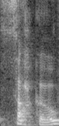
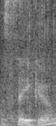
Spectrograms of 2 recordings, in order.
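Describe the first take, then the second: First: The name rhymes with taco. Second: The name does not rhyme with taco. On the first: The speaker calls it right. "Sako rhymes with taco" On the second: The speaker calls it wrong. "it's not Seiko, as I originally said"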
